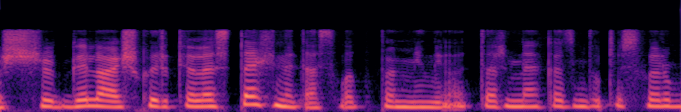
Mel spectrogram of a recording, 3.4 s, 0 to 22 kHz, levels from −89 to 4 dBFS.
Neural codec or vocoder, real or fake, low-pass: codec, 16 kHz, 1 kbps, FunCodec, trained on Chinese and English, 50 frames a second; fake; 7.2 kHz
